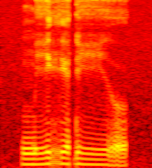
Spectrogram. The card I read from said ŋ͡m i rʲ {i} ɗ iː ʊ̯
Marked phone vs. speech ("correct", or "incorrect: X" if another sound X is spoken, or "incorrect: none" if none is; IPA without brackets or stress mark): incorrect: e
